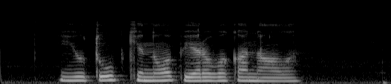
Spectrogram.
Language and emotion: Russian, neutral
